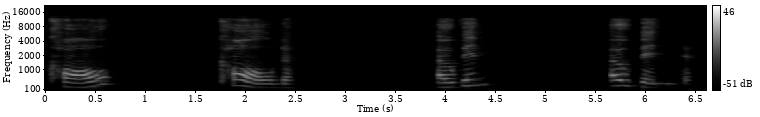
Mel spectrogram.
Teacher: these are words you're going to add e d but you're only going to add the d sound to the end of it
